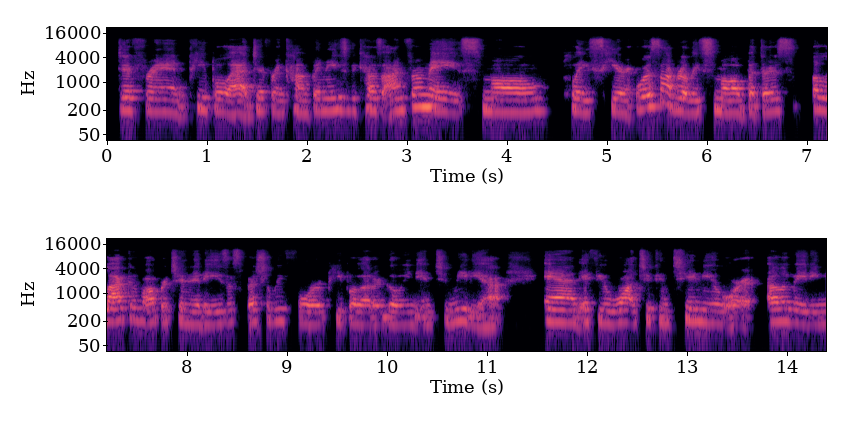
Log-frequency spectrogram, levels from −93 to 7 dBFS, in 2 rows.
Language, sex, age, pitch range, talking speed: English, female, 20-39, 185-230 Hz, 165 wpm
